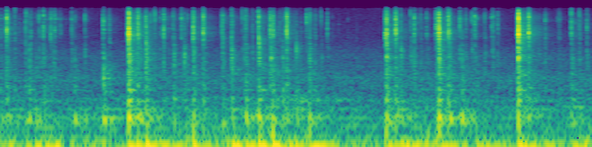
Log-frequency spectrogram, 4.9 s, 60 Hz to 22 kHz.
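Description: Fingertips type on the round plastic keys of a white, compact plastic Logitech K380 wireless keyboard resting on a wooden desk. A steady run of quick, light, bright clicks and taps is heard, with a few sharper louder strokes, over a low background rumble. Each keystroke dies away almost instantly.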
